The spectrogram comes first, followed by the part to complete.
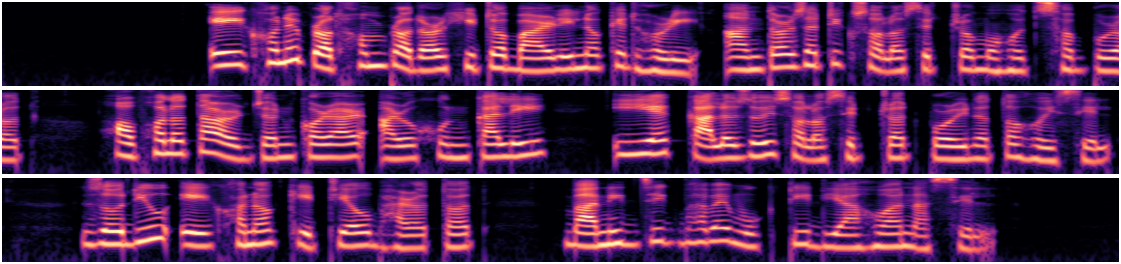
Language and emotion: Assamese, neutral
